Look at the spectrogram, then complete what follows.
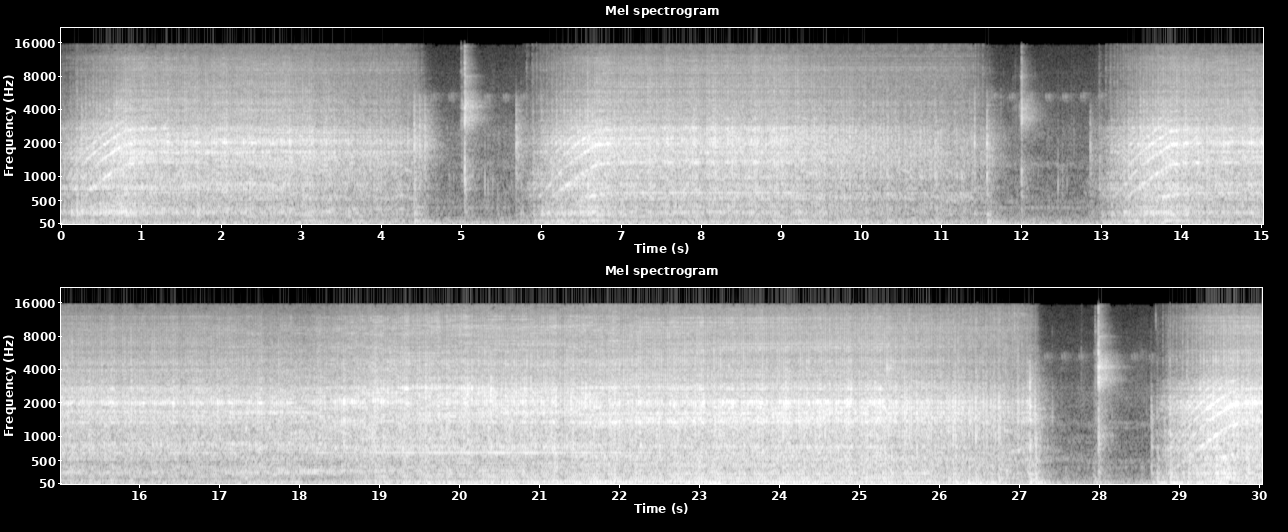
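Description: Electric bike's chain-drive motor run up on the throttle in a test after a rear-wheel replacement, spinning the chain and new rear wheel. Each run starts with a rising whine that settles into a steady whine; it stops three times for about a second with brief clicks in the pauses, and spins up again each time, four runs in all.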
